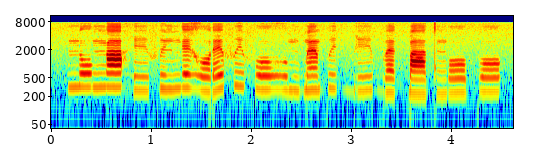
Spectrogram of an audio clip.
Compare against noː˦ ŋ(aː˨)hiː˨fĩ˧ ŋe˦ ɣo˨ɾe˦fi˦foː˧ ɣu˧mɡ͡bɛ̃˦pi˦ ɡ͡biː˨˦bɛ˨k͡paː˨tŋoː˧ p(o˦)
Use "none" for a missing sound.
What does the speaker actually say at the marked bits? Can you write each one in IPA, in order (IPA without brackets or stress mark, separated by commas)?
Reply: aː˦, o˦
